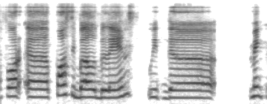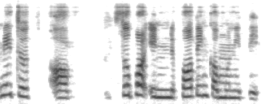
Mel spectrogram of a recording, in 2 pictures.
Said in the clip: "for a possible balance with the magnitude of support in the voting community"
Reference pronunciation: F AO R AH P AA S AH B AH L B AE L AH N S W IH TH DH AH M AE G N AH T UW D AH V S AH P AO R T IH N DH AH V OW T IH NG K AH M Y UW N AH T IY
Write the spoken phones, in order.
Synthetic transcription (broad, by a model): F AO R AH P AA S AH B AH L B L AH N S W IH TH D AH M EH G N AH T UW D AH F S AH P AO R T IH N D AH P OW T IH NG K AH M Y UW N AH T IY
